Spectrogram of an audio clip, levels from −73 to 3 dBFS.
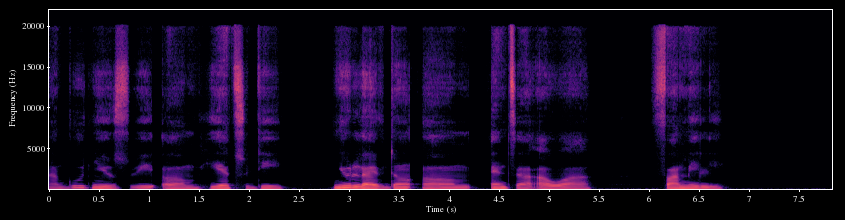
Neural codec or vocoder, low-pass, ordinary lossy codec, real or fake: autoencoder, 48 kHz, 128 numbers a frame, DAC-VAE, trained on Japanese speech; none; none; fake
